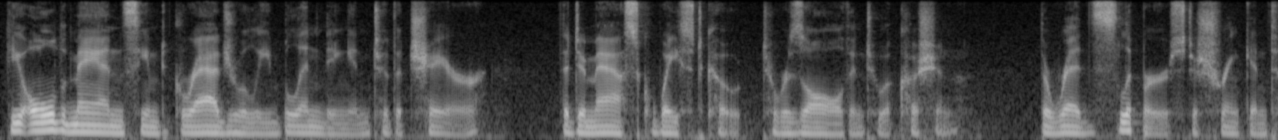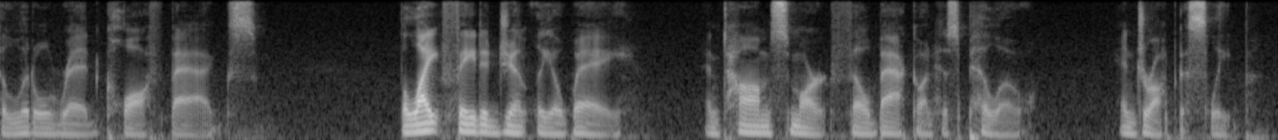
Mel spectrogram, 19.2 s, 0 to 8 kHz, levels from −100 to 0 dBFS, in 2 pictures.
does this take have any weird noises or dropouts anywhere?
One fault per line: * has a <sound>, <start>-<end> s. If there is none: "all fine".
all fine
